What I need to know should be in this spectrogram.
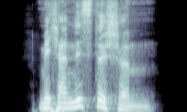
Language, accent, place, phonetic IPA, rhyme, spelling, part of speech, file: German, Germany, Berlin, [meçaˈnɪstɪʃm̩], -ɪstɪʃm̩, mechanistischem, adjective, De-mechanistischem.ogg
- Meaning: strong dative masculine/neuter singular of mechanistisch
